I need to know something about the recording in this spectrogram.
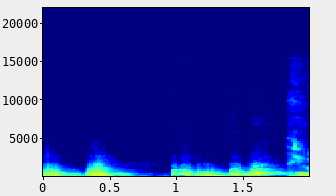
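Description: Eastman EPH495 BBb sousaphone playing a low held note that stops about half a second in.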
